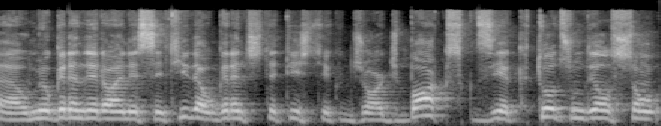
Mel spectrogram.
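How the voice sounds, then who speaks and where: Against a quiet background, a man with a high pitch and a dark, mellow tone talks at a fairly quick pace. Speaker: economics professor and public policy researcher. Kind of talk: lecture.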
